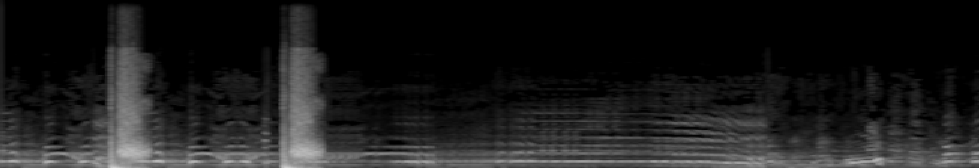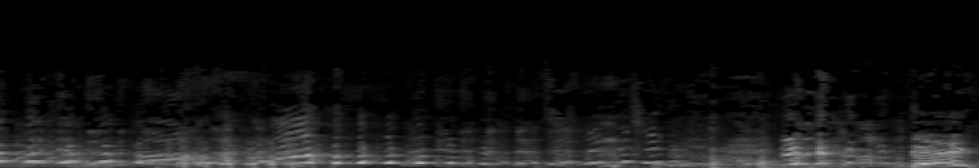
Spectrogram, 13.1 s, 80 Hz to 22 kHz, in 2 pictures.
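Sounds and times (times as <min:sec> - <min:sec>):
group of people laughing: 0:05.0 - 0:13.0.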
